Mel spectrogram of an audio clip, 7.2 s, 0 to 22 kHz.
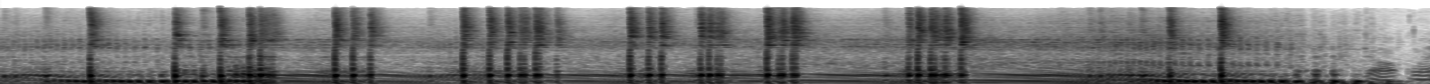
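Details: First startup of a fresh BRC 500 engine kit in a 2015 Husqvarna TE 250 with SmartCarb 40mm billet carb, TPS and PowerCDI ignition. The single fires and catches, then sharp throttle blips rise and fall cleanly with no knocks or misses; healthy build.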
